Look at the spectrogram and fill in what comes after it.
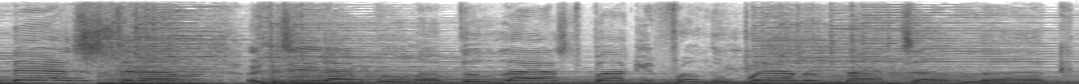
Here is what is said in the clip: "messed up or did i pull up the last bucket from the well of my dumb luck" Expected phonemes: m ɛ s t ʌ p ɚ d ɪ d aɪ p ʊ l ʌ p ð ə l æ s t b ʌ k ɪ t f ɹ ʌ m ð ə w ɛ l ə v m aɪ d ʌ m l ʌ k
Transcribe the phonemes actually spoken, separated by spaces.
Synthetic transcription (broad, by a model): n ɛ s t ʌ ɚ d ɪ d aɪ b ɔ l ʌ p ð ə l æ s t b ʌ k ɪ t f ɹ ʌ m ð ə w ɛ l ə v m aɪ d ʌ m l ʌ k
